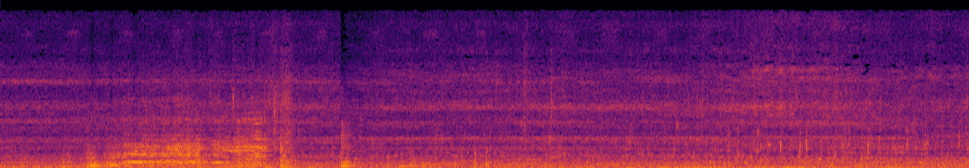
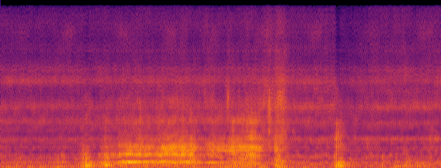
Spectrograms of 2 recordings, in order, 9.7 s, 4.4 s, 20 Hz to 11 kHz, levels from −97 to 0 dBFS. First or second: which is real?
first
